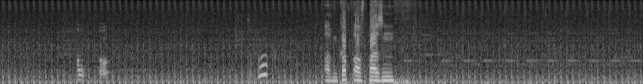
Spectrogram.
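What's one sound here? A helicopter's rotor thumps rapidly and steadily nearby.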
